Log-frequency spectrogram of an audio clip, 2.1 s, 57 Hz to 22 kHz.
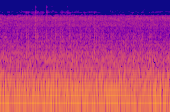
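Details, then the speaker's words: Diesel truck idling around 700 rpm with the air filter off, turbo whine audible, after a valve adjustment that raised low compression in cylinders 4–6; steady even rumble, no misses, RPM no longer bouncing: normal diesel idle. "I find as sounds a lot better than yesterday now I don't have the air filter on there so you can actually hear the turbo and uh kind of winding and spooling so runs a lot better than yesterday"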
